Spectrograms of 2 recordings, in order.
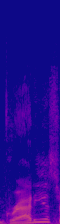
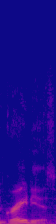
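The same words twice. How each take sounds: First: Gradius with a short "a", as in "grad"; GRAD-ee-us, flat-a vowel in Gradius; short-a pronunciation. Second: Gradius with a long "a", as in "grade"; GRAY-dee-us, long vowel in Gradius; long-a pronunciation. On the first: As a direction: say the first syllable of Gradius like "grad". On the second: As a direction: say the first syllable of Gradius like "grade". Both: Shown as a demonstration. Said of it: "is it Gradius or Gradius".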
